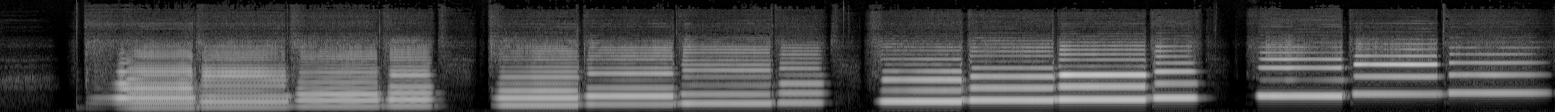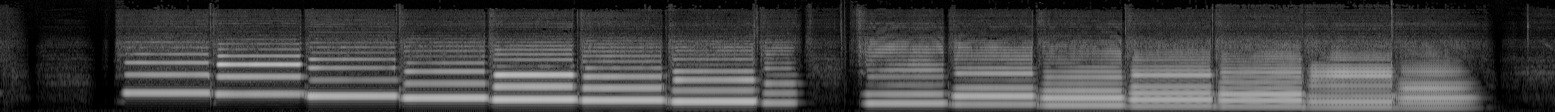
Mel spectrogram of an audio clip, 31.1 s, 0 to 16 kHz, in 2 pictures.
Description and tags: Sax Alto - D# Major
Part of the Good-sounds dataset of monophonic instrumental sounds.
instrument::sax_alto
note::D#
good-sounds-id::6796
mode::major
alto, DsharpMajor, good-sounds, neumann-U87, sax, scale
